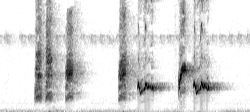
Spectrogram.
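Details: Sooty-headed bulbul lure sound: three quick harsh chirps, then two groups of rasping notes each ending in a buzzy drawn-out tail, against a steady faint high-pitched tone.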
